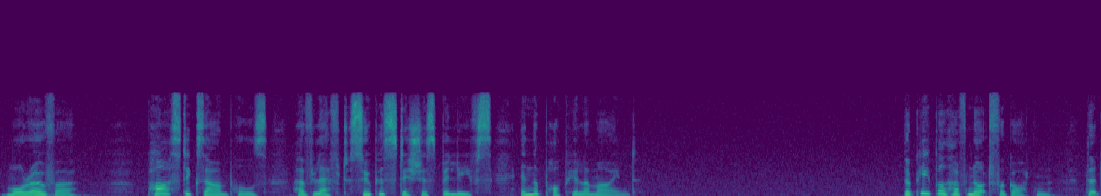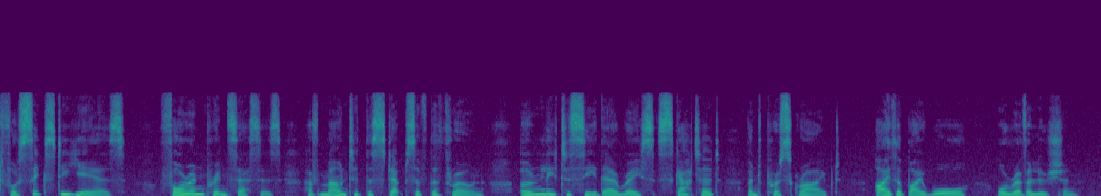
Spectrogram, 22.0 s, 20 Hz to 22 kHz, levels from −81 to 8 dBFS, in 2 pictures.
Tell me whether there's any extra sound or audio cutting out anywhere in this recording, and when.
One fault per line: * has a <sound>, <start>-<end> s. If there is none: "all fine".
all fine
